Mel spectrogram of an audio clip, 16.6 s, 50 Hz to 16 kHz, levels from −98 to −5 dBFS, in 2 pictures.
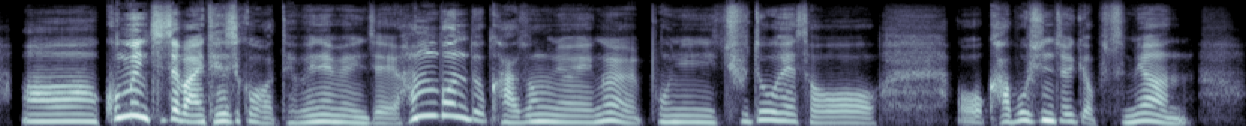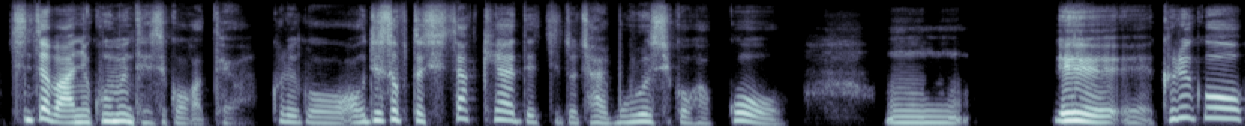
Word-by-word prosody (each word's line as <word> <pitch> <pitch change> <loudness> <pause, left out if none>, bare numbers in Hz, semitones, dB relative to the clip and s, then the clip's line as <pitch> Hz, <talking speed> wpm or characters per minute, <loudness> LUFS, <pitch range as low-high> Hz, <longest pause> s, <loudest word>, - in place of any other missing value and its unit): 아 205 0 +1
고민이 320 +1 +8
진짜 255 +2 +7
많이 190 0 +7
되실 210 +3 +2
것 200 -4 -5
같아요. 160 +1 -10
왜냐하면 190 -1 -1
인제 155 -2 -6
1 360 +5 +1
번도 315 - +1
가족여행을 185 0 -2
본인이 185 -2 -5
주도해서 170 -7 -3 0.5
어 - - -7
가 195 - -2
보신 225 +2 +2
적이 205 -3 -5
없으면 190 -3 -2 0.5
진짜 260 +2 +3
많이 175 -3 +3
고민되실 190 -4 -1
것 155 -4 -12
같아요. 150 - -15 0.2
그리고 165 -6 -10
어디서부터 225 +3 +1
시작해야 255 +1 -2
될지도 185 -4 -13
잘 170 0 -7
모르실 185 +4 -3
것 170 - -13
같고 150 - -6 0.7
오. 170 -1 -8 0.6
예예 210 -6 +6
예. 165 - -16
그리고 295 0 0
195 Hz, 305 characters per minute, -23 LUFS, 170-225 Hz, 0.7 s, 고민이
